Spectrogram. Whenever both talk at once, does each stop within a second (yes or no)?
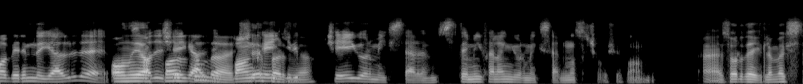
no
